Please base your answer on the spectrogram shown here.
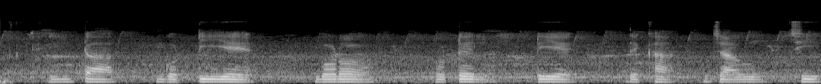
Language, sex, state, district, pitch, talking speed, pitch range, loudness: Odia, male, Odisha, Malkangiri, 120 Hz, 50 wpm, 115-125 Hz, -18 LUFS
